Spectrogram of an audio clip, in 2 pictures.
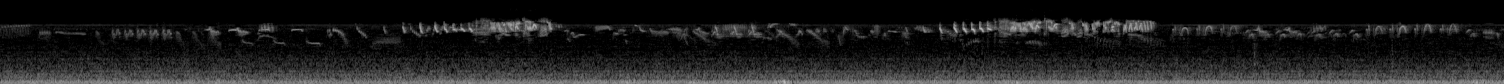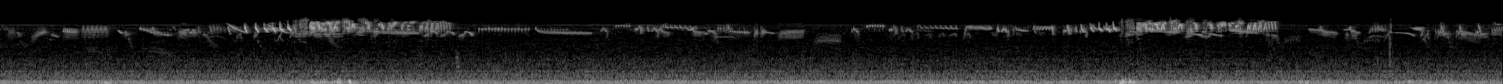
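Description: Corn bunting singing: four short song phrases, each about a second and a half to two seconds long, roughly every seven to eight seconds, over continuous fainter high twittering in the background.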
